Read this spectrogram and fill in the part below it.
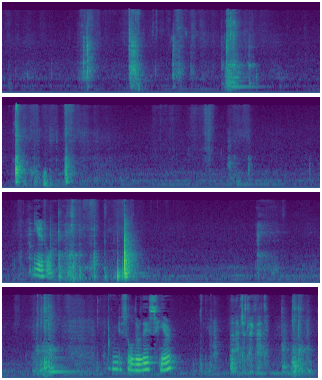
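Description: Small objects click and tap against a hard tabletop.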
